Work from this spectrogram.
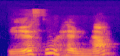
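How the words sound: Rising contour with a long held N.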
